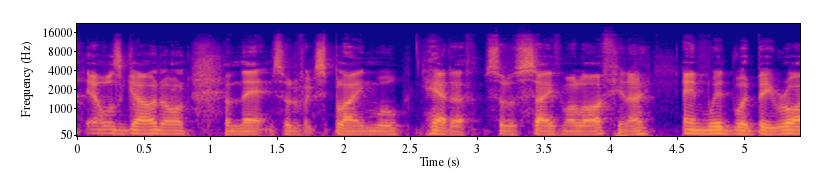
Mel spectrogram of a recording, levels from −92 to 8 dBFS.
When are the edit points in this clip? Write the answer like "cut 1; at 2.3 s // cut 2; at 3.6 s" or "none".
cut 1; at 1.1 s // cut 2; at 2.5 s // cut 3; at 4.3 s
